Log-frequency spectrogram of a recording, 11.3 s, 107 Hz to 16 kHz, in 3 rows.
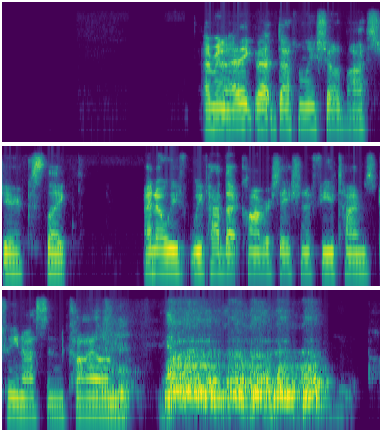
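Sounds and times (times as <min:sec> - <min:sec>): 
speech: 0:02.0 - 0:04.6, 0:05.2 - 0:09.4
dog barking loudly: 0:09.2 - 0:11.0.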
